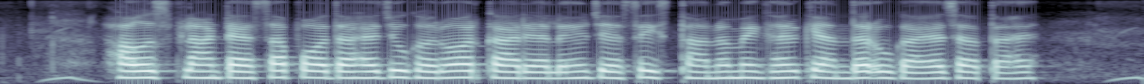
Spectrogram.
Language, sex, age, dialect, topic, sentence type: Hindi, female, 18-24, Garhwali, agriculture, statement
